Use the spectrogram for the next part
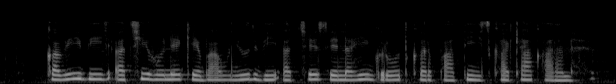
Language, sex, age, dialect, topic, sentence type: Magahi, female, 31-35, Western, agriculture, question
